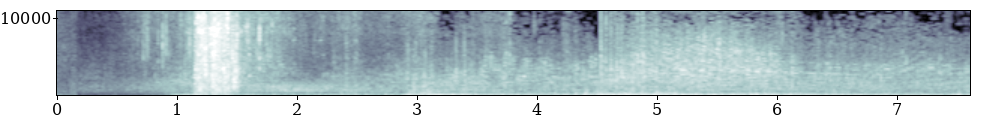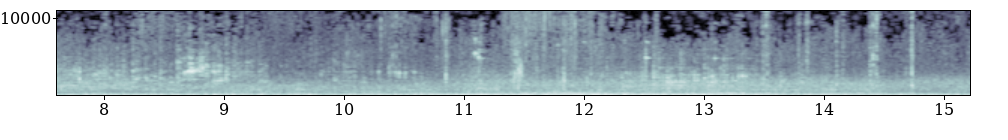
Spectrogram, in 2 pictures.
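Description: A spacecraft engine roars as it flies low overhead.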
